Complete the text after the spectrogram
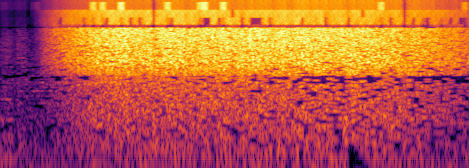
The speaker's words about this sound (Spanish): les fue presentado un televisor en el que solo se veía ruido blanco.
